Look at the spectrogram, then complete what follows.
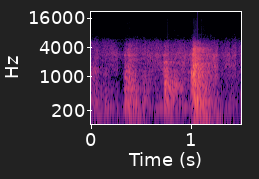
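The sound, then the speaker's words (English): A library door being closed: three short, rough bursts of rattling noise, the last one loudest as the door swings shut, with no voices. “Go ahead, close the door.”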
